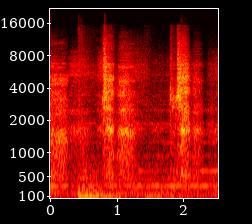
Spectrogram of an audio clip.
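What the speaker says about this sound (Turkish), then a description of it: "Bir nefes alırken zorluyor." Strained, labored breaths with sharp gasping inhalations, two prominent pulls of air about a second apart, close up over low background rumble.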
